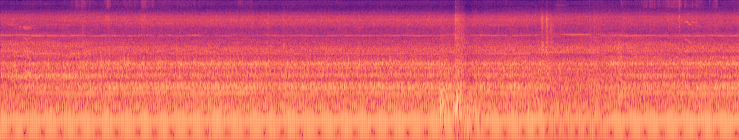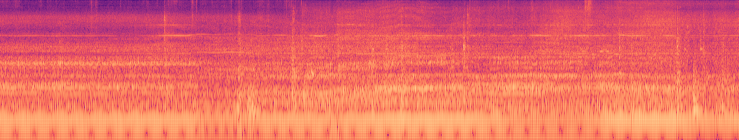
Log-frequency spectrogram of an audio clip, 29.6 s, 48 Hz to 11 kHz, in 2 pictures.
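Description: Diesel engines of a JCB 3DX backhoe loader and a tractor idling, a steady low hum with a few brief knocks; near the end, soil is tipped from the backhoe bucket into the tractor's metal trolley.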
